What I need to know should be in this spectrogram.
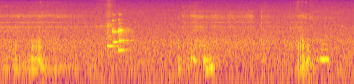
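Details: Teddy, a sleeping Wheaten mix dog, gives soft, rough, snorting breaths every few seconds with a brief nasal whistle on one breath: snoring.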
